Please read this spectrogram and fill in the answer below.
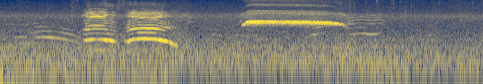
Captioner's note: blows whistle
